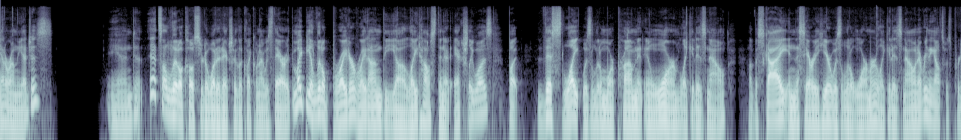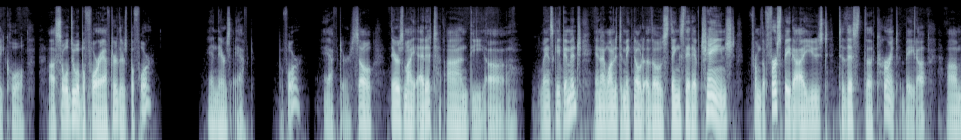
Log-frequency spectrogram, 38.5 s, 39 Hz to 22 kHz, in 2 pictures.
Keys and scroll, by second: 21.7 \, 24.5 \.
